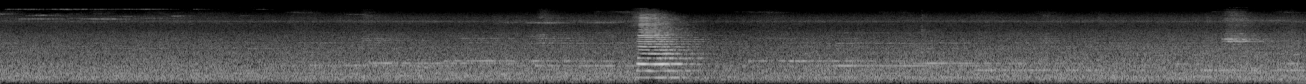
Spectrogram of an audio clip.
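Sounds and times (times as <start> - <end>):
train rolling rumble: 0.0 - 13.0
short train horn toot: 6.3 - 7.2, 12.2 - 12.8.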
